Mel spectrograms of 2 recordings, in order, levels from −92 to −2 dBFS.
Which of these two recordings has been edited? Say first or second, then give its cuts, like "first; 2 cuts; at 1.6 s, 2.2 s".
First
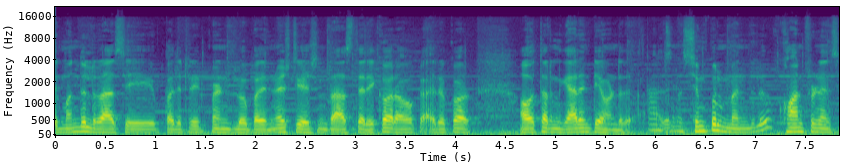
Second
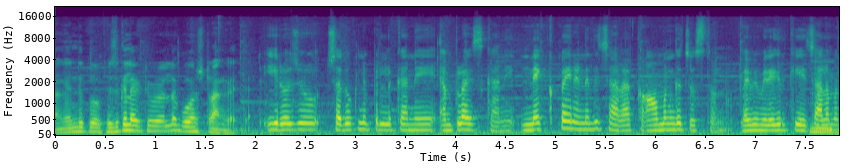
second; 1 cut; at 2.1 s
